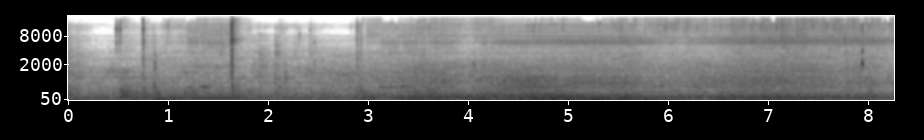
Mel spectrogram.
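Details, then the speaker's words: 1995 Dodge Stealth revived after sitting for years: with 12 V fed directly to the fuel pump plug, a steady low pump hum runs under clicks and handling noise, fuel flowing through the injector rails; pump works normally. "So let's listen. Yep. Hear that? So fuel pump's fine."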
